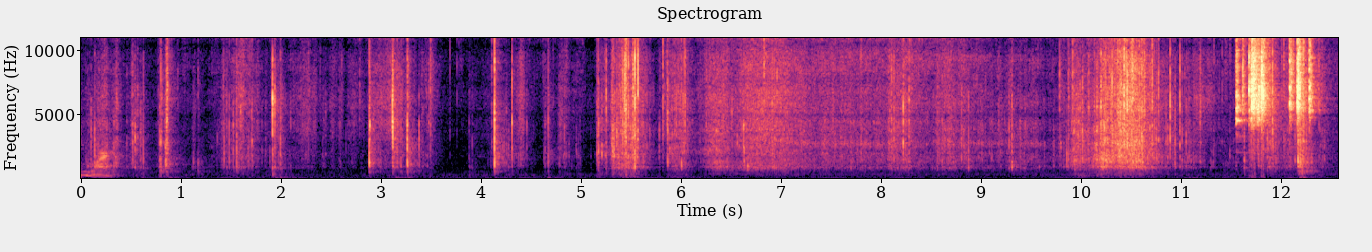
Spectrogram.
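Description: A plastic bag of uncooked rice crinkling as rice is poured from it into a sock, the grains running in with a hiss in spells, loudest about ten seconds in, and a sharp crackle of the bag near the end.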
